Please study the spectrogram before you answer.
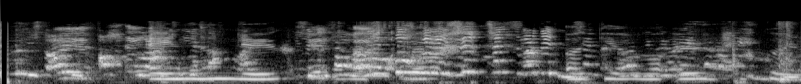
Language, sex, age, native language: Icelandic, male, 18-19, Icelandic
